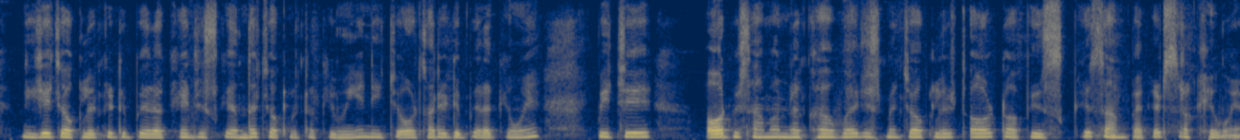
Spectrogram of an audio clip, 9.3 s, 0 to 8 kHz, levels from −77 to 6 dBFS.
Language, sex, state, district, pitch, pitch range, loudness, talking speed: Hindi, female, Chhattisgarh, Sarguja, 200 Hz, 195-205 Hz, -21 LUFS, 225 wpm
